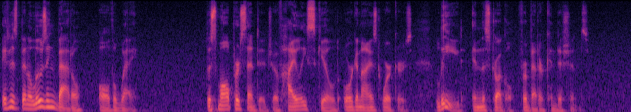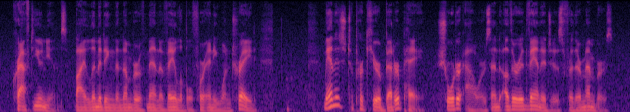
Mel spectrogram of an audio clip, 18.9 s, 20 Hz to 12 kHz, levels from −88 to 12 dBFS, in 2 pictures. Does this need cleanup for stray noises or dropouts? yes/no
yes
